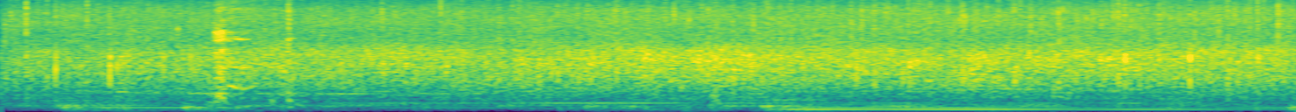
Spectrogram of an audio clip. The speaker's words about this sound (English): I want you to stand and come and stand across the front of the auditorium. Clap it up as these come.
